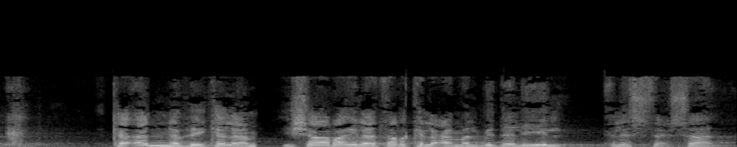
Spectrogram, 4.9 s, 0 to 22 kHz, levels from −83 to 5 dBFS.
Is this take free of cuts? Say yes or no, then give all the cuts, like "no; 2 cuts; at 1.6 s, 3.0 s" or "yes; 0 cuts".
no; 1 cut; at 1.7 s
